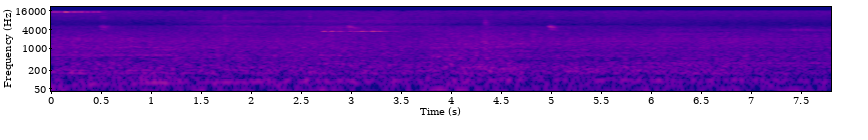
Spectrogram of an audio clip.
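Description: A diesel locomotive engine drones as it passes close by.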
